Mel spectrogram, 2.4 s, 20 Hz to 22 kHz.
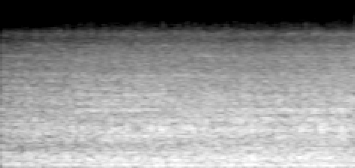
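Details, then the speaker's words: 1998 Jeep Cherokee XJ barn find after repair: dented bell housing baffles and cover, which starter parts were hitting, were straightened. Now a smooth, steady idle with an even low rumble and no rattles or scraping; normal, healthy idle. "well after a bunch of a battle we got the noise gone basically it was just the bell housing baffles and everything they were just dented"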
